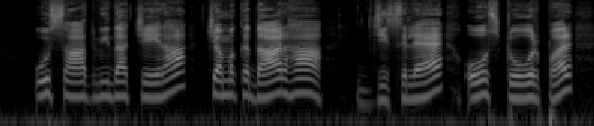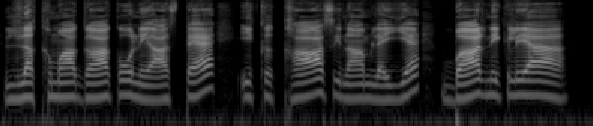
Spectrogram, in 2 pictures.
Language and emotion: Dogri, happy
